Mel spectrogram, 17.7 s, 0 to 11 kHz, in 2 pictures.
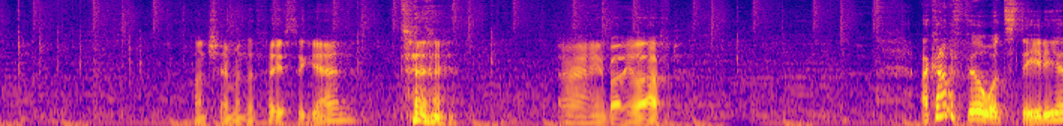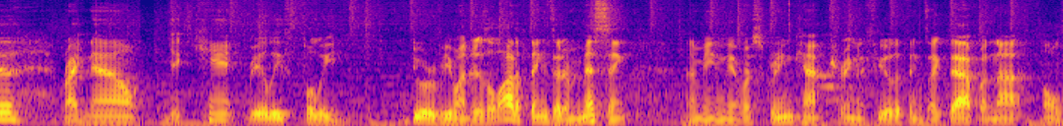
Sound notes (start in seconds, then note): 3.3 laughs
